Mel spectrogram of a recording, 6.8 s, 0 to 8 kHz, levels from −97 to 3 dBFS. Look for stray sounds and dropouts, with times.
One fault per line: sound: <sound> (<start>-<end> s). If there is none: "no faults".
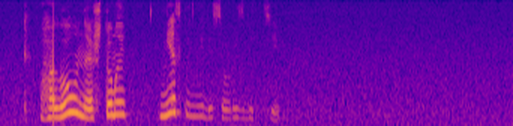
no faults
